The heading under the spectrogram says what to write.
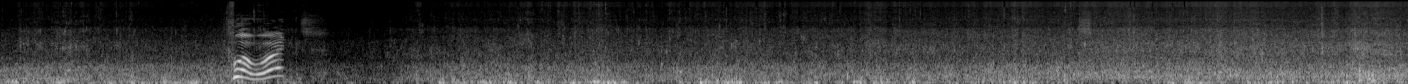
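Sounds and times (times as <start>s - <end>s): wind on microphone: 0.0s - 14.0s
river water rushing: 2.1s - 3.3s, 10.0s - 14.0s.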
